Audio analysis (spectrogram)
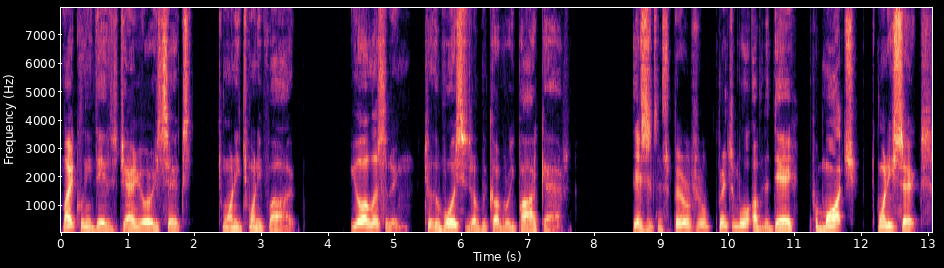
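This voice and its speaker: Guy with a lowish voice reading a daily reflection for a podcast, measured n a bit halting. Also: lively intonation. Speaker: podcast reader. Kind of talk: reading a daily recovery meditation aloud.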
